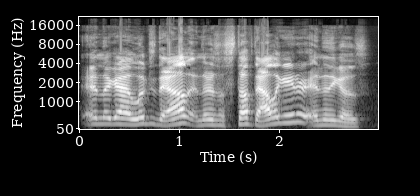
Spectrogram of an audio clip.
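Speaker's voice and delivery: ordinary talk, nothing marked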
